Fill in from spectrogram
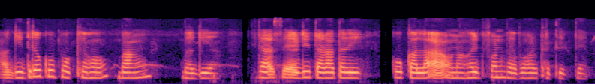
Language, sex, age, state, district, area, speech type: Santali, female, 18-30, West Bengal, Purba Bardhaman, rural, spontaneous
